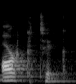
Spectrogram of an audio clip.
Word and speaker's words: Arctic: Pole of the earth it's mispronounced by many as Arctic but it's actually Arctic the sea in the middle is not silent similarly aunt Arctic and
